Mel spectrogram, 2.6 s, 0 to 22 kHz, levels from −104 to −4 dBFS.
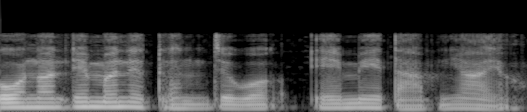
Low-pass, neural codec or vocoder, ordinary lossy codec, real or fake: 7.2 kHz; codec, 16 kHz, 0.9 kbps, LongCat-Audio-Codec; none; fake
